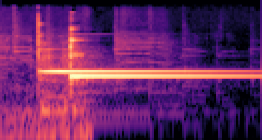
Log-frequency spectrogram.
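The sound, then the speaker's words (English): A doorbell rings with a two-note chime, a higher ding followed by a lower dong whose clear tone rings out and slowly fades. “your doorbell is always music to my ears”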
